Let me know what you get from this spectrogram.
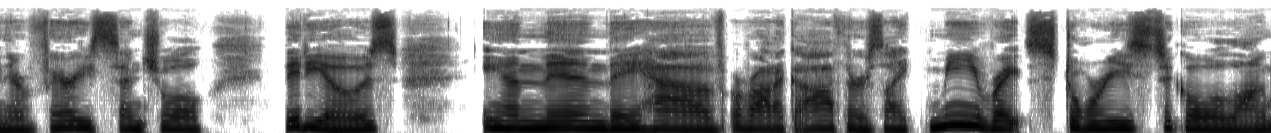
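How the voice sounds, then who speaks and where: A woman's voice: mid-range voice, no echo. Chatty woman guest, dry close sound. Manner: chatty, explanatory, rambling. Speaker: podcast guest, erotic fiction author and podcaster. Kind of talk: casual interview chat.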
